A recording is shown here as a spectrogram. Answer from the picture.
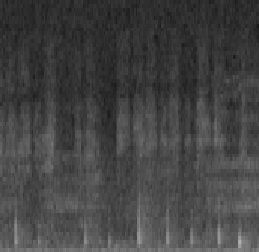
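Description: Felt-tip marker writing on a whiteboard: a quick, irregular run of short, faint scratching strokes as the equation is written out.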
